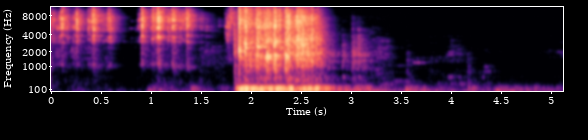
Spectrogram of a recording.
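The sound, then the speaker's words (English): Dice clatter down through a dice tower: two quick bursts of light clicking, then a louder tumbling rattle that settles into a few scattered taps. “So, yeah, this is the dice tower I bought that we're using.”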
